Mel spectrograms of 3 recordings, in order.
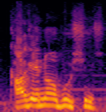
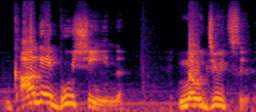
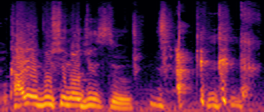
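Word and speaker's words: Kage Bunshin no Jutsu: Kag noushu. I know I butchered that name. Kag noushu. It's kag kagushin nojsu. Kagushin nojutsu.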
